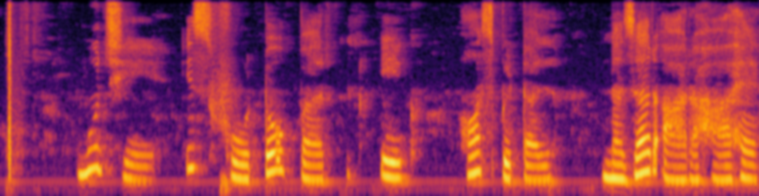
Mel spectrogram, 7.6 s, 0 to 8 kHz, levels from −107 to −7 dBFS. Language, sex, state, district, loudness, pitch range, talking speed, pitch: Hindi, female, Madhya Pradesh, Katni, -22 LUFS, 165-235 Hz, 80 wpm, 185 Hz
